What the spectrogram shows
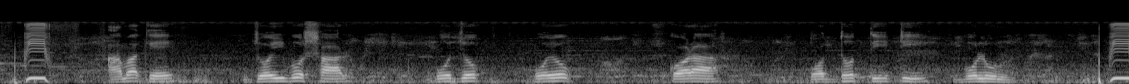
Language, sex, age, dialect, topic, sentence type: Bengali, male, 41-45, Standard Colloquial, agriculture, question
